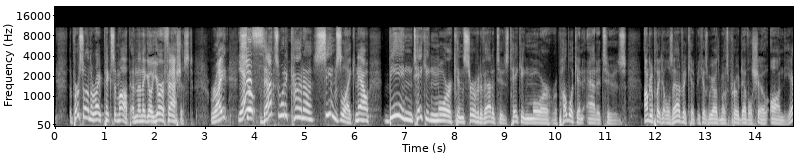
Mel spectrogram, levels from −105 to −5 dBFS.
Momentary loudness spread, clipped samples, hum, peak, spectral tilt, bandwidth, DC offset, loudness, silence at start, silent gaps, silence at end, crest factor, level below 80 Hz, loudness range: 10 LU; under 0.1%; none; 0 dBFS; -4 dB/octave; 11 kHz; 0.1%; -20 LUFS; 0.1 s; none; 0 s; 20 dB; -42 dBFS; 6 LU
